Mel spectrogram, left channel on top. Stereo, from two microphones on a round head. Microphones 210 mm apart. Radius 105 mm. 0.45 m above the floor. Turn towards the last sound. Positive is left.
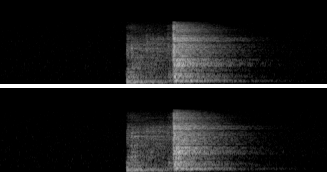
turn(degrees=30)  # may be behind; listen again after turning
